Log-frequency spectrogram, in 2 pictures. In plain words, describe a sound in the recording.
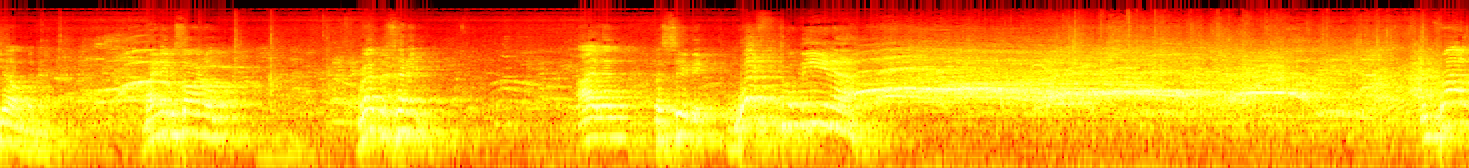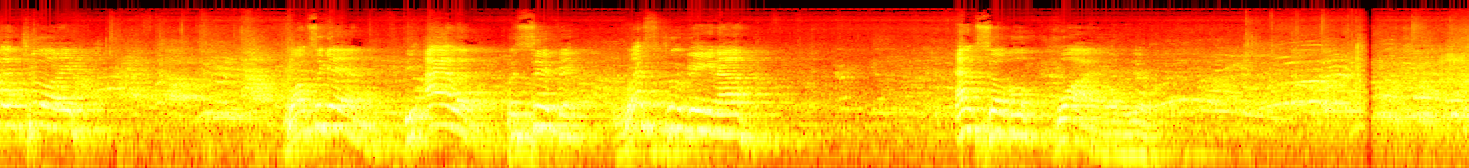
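A man speaks with animation into a microphone over loudspeakers in a large hall.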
